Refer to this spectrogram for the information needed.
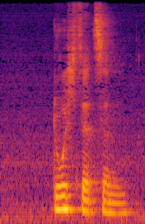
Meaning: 1. to establish; to enforce; to cause to become prevalent, accepted, or effective 2. to establish oneself; to become prevalent, accepted, or effective 3. to assert oneself; to win; to have one's will
- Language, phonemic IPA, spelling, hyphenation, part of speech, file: German, /ˈdʊrçˌzɛtsən/, durchsetzen, durch‧set‧zen, verb, De-durchsetzen.ogg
